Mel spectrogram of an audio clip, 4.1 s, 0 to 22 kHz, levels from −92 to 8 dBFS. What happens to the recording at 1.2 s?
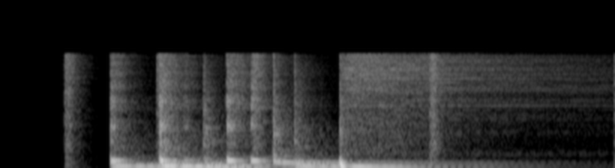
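At 1.2 s, as throughout the music, aliasing is present: the audio was resampled down without an anti-alias filter, folding content above about 6 kHz (which fits a 48 kHz to 12 kHz drop) back into wrong pitches roughly 25 dB below the music, making the highs gritty and metallic.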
